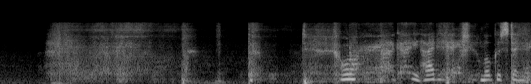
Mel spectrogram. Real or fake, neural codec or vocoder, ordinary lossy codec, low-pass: fake; codec, 16 kHz in and 24 kHz out, 0.8 kbps, FocalCodec, streaming, 65536 codes; none; 7.2 kHz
